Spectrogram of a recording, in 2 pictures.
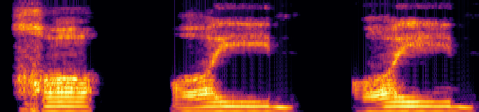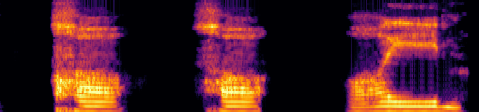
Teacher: কণ্ঠনালীর শেষ ভাগ হইতে উচ্চারিত হয়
